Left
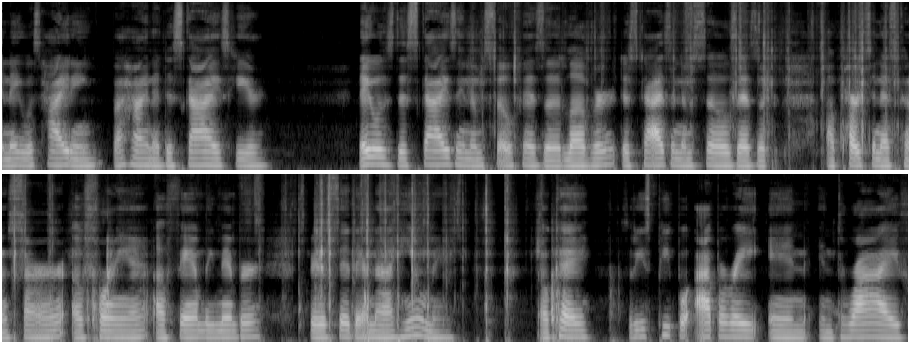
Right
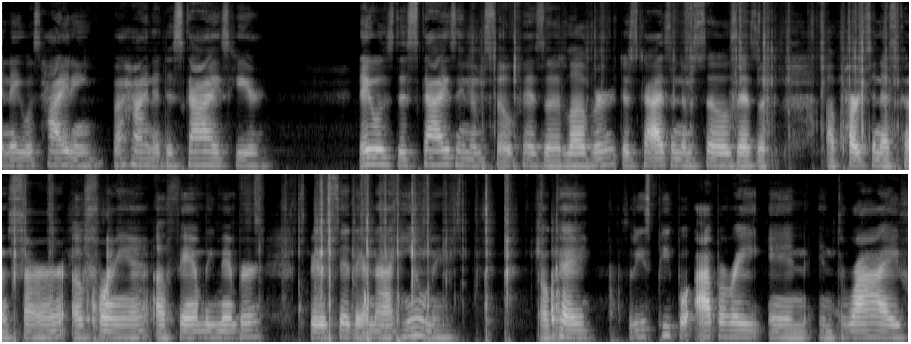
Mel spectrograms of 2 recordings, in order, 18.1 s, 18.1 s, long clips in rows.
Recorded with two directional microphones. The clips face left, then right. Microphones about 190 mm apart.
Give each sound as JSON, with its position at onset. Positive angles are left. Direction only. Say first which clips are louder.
{"t": 0.0, "sound": "speech", "louder": "left 6 dB", "side_deg": 35}
{"t": 11.6, "sound": "shuffling cards", "louder": "left 2 dB", "side_deg": 0}
{"t": 12.3, "sound": "speech", "louder": "left 3 dB", "side_deg": 20}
